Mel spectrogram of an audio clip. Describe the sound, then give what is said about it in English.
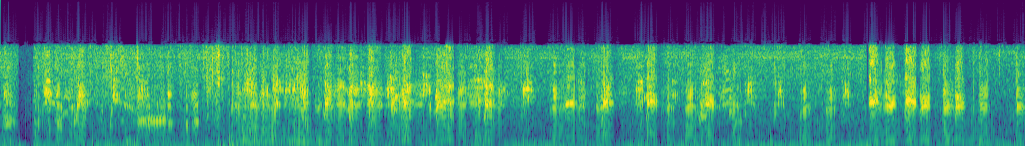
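A flock of ducks quacks loudly and continuously while their wings are being clipped, overlapping calls forming a dense, busy chorus with a low steady hum underneath. “Ducks need to have their wings clipped.”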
